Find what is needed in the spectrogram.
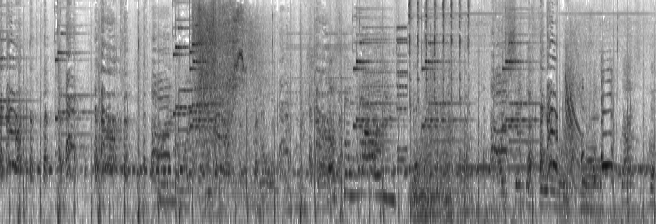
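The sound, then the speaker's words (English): Video game chickens cluck, squawk and crow as they are killed, in a dense, busy stretch of bright calls mixed with other game sounds. “I just killed two chickens on the same square.”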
